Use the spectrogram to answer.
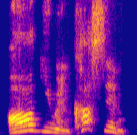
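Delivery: ordinary talk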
